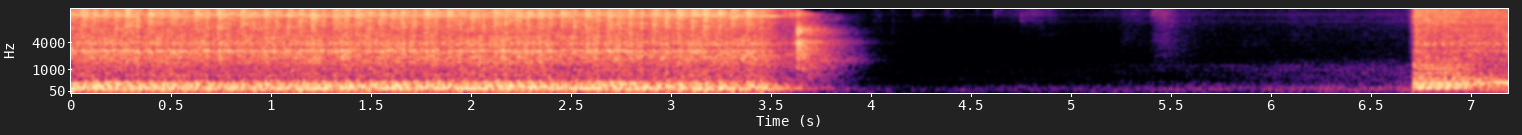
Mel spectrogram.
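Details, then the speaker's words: Custom Yamaha Banshee with a 600cc four-cylinder sport bike engine, all plugs sparking and fuel flowing through the filter: rough, uneven, lumpy revving that dies and restarts. Only the two outer cylinders are firing; the carburetors are suspected. "all right looks like only two cylinders are running the two outer cylinders are running"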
